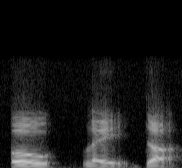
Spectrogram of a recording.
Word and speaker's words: Ouilda: But her name is Oleda. It is spelled Ouilda, and it is pronounced Oleda.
